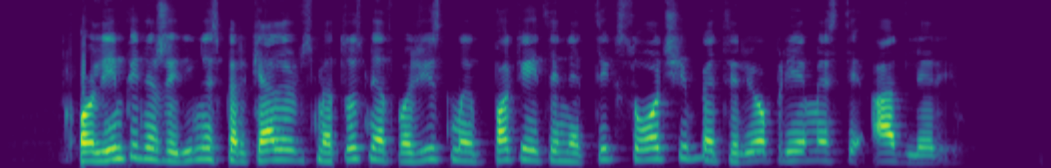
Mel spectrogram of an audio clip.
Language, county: Lithuanian, Klaipėda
